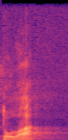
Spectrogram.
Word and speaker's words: tola: The male is pronounced tola, and the female is tolat.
